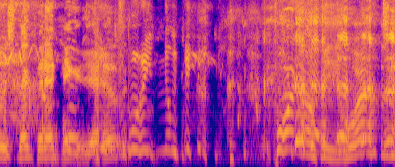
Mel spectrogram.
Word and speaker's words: Portnoy: Is that Dave not- Minoy. That nigga name is Portnoy. Is it? Come on, bro. Look how you said that nigga name, yo. You got no respect for that nigga, yo. Portnoy, whatever his name is.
